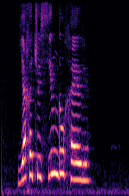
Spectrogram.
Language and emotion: Russian, positive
